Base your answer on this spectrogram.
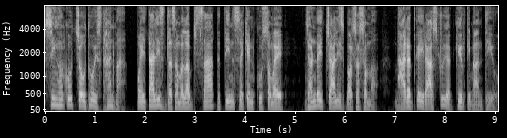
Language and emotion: Nepali, neutral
